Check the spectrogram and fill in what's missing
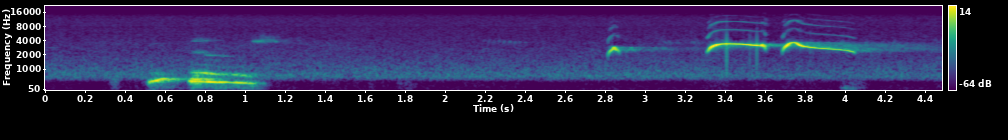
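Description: Olive-sided Flycatcher's 'quick three beers': a short sharp note, then two loud whistled notes, the first rising and the last slurring down. A brief low voice comes first.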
